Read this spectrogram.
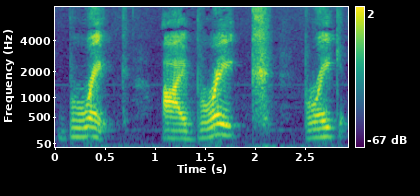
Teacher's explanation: break ends with an unvoiced K sound there's no voicing on that K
